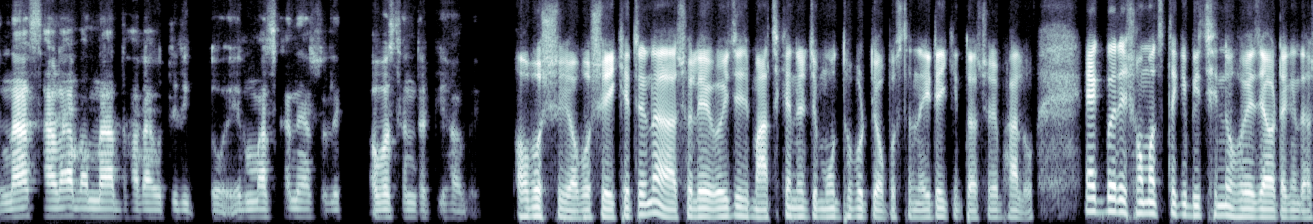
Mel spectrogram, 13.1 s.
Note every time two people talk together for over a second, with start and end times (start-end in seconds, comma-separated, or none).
none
